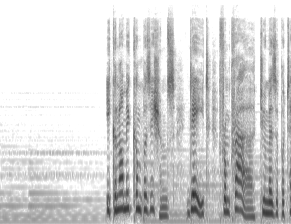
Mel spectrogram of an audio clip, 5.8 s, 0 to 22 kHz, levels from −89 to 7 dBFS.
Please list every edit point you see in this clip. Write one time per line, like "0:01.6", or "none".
none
